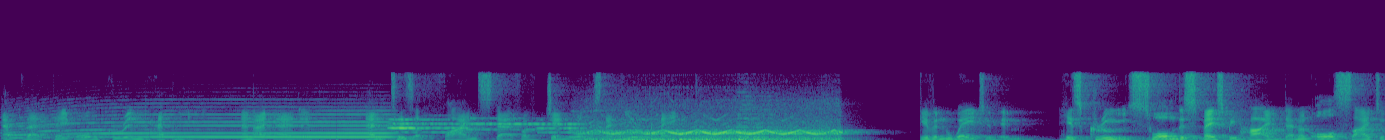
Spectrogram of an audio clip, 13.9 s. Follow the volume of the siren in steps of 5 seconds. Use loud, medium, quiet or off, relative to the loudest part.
medium, loud, off.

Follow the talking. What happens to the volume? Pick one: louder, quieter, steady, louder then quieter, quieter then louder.
louder.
